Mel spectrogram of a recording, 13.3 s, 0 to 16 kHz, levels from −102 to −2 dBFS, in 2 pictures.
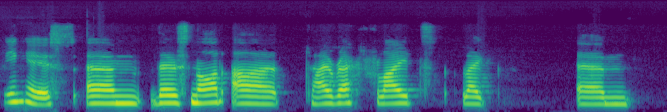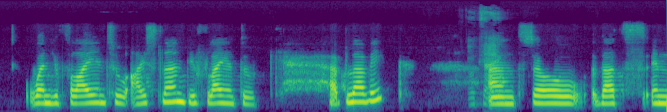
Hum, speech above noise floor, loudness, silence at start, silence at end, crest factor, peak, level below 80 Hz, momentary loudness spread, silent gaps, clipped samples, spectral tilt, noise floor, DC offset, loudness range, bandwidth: none; 61 dB; -18 LUFS; 0.05 s; 0 s; 16 dB; -2 dBFS; -76 dBFS; 13 LU; none; under 0.1%; -7 dB/octave; -77 dBFS; under 0.1%; 6 LU; 11.5 kHz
